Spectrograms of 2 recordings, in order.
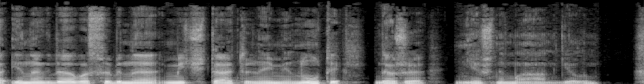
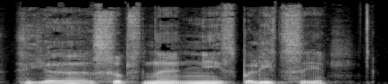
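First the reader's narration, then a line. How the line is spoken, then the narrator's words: Embarrassed mumble. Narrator (Russian): покраснев, пробормотал Фандорин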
